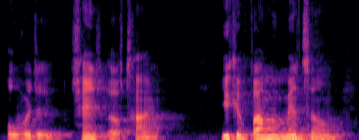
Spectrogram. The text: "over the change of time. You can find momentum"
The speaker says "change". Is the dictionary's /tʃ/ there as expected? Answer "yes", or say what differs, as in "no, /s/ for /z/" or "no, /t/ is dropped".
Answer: yes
